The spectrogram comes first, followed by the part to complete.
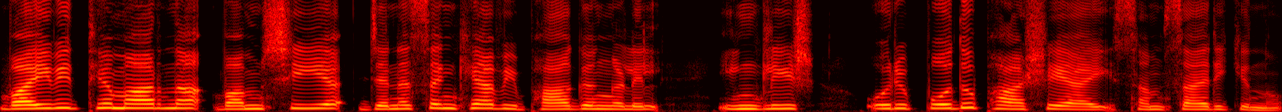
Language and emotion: Malayalam, neutral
